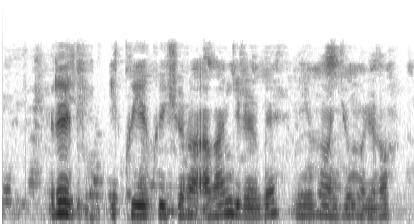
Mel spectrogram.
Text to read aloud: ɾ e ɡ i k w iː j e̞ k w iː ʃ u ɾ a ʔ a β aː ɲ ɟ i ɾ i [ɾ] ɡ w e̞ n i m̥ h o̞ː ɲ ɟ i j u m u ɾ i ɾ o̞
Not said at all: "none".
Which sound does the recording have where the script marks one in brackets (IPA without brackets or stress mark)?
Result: ɾ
